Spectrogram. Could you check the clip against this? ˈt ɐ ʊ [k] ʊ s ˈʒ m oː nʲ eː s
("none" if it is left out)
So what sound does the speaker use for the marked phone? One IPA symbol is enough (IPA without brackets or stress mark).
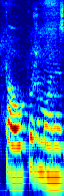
p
